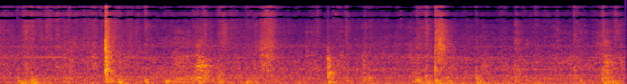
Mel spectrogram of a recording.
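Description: Dutch Shepherd puppy biting and tugging a bite pillow on a wooden floor: scuffling, with about five sharp knocks spread through the first four and a half seconds.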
